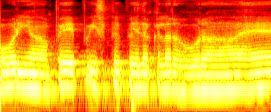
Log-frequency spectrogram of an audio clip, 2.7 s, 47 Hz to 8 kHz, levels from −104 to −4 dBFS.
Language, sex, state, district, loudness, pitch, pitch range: Hindi, male, Uttar Pradesh, Shamli, -14 LUFS, 140 Hz, 135-150 Hz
